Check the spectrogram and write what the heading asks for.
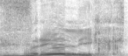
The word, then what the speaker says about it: Froehlich: É assim que se pronuncia? Deus, maravilhoso! Frelich.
